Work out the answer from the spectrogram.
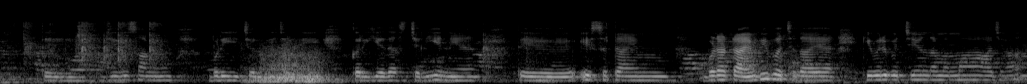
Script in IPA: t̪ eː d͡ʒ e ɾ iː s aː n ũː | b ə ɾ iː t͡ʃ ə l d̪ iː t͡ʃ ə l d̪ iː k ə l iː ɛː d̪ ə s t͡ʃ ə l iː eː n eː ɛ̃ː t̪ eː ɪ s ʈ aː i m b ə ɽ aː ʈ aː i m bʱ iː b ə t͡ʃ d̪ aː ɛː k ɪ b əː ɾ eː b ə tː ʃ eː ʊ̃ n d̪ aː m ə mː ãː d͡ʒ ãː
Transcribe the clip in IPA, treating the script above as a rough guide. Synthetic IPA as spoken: t̪ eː d͡ʒ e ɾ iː s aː n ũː | b ə ɽ iː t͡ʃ ə l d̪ iː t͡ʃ ə l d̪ iː k ə ɾ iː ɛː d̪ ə s t͡ʃ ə l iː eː n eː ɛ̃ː t̪ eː ɪ s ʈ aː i m b ə ɽ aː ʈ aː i m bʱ iː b ə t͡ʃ d̪ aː ɛː k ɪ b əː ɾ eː b ə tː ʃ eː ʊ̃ n d̪ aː m ə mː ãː d͡ʒ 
